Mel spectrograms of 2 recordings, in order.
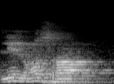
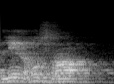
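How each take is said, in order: The two takes are said the same way.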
